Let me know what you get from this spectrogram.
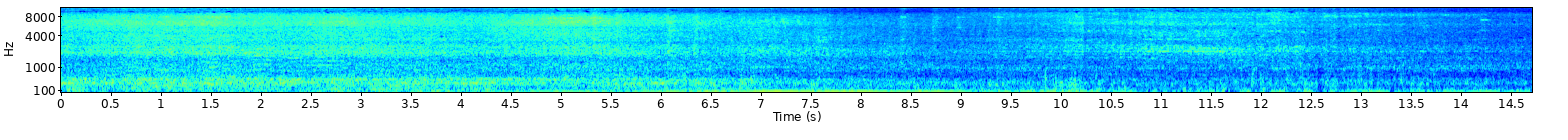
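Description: Passenger train coaches rolling past as the train pulls out of the station, a steady low rumble with wheel noise that is loudest around the middle and eases off near the end.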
